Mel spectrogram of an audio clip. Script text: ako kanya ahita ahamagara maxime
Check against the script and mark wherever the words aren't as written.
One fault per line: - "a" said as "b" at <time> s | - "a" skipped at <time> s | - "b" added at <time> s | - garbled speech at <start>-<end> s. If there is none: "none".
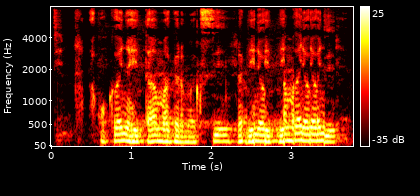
- garbled speech at 2.3-3.6 s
